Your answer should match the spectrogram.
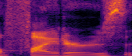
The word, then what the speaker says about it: FighterZ: I think the Z is not pronounced at the end of Dragon Ball Fighters. It's just a Fighters and like, yeah. Replacing the S, essentially, which actually is pretty exciting for me.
